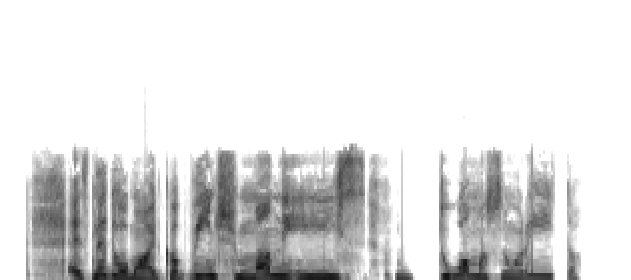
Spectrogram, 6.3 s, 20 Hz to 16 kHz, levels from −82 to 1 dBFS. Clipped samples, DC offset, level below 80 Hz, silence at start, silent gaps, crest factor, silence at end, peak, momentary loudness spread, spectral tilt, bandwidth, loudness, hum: under 0.1%; under 0.1%; -52 dBFS; 0.35 s; 4.23-4.38 s, 5.56-5.65 s; 14 dB; 0.55 s; 0 dBFS; 17 LU; -3 dB/octave; 7.8 kHz; -13 LUFS; none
